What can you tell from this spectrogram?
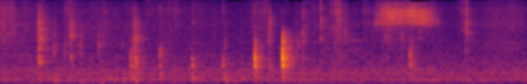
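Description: Playing cards being handled at a table: a run of small clicks and taps, with two sharper ones about two and a half to three seconds in and a brief soft hiss of card sliding about four seconds in.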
